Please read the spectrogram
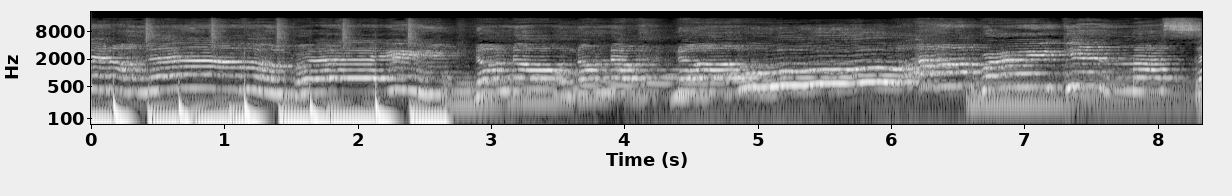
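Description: A woman singing a pop song over a karaoke backing track. The drums and bass drop out about three seconds in, leaving the voice over lighter sustained accompaniment.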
